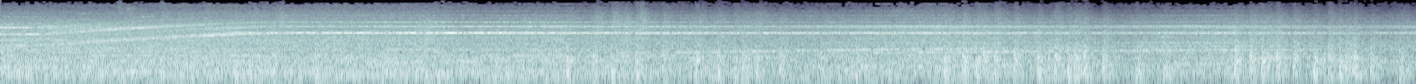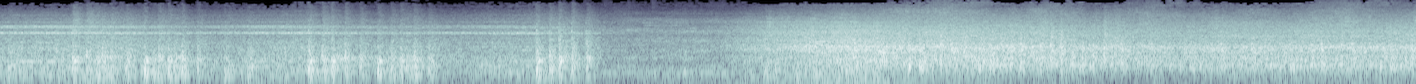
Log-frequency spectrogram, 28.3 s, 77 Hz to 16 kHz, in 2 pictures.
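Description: Metro-North M7A electric multiple unit pulling away, its traction motors whining up in pitch over the first two or three seconds and then holding a steady high whine over wheel and rail noise, with a second tone rising partway through. The whine stops about twenty seconds in, and a Metro-North M8 train then passes on the near track with loud, steady wheel and rail noise.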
